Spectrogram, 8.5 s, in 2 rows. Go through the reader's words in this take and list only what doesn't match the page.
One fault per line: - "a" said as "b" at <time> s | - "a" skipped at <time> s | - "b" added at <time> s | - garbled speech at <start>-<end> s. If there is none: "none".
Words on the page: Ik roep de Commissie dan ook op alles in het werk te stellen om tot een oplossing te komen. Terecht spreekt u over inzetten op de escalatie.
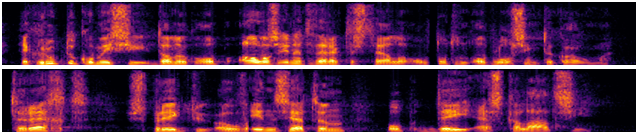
none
